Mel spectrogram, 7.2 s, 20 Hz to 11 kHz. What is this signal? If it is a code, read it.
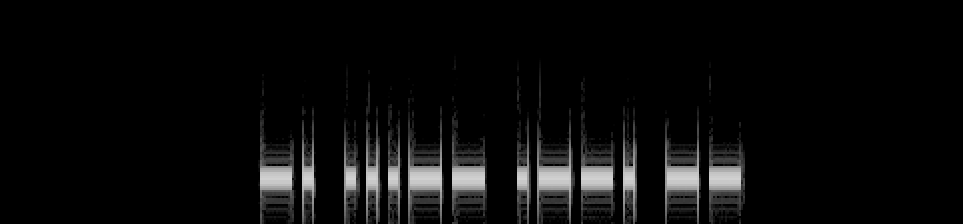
Morse code, heard as a keyed tone, about 15 wpm, 700 Hz. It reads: N3PM
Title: USA Call Signs - 4 Characters - Repeated 2x - 15wpm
